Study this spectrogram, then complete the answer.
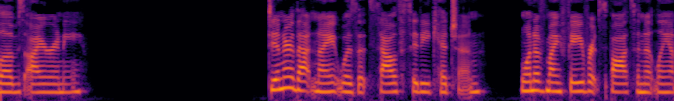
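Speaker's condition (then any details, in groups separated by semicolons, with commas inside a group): No condition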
